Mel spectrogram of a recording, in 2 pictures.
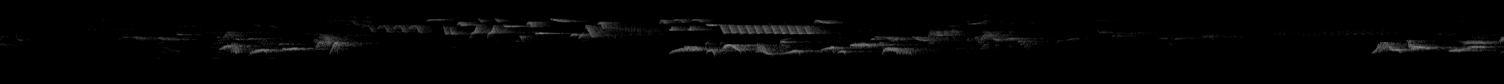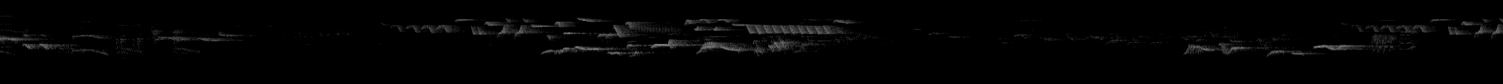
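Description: Birdsong: several birds singing in bursts of chirps, up-and-down whistled notes and rapid trills, with quieter gaps of a few seconds between the bursts.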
